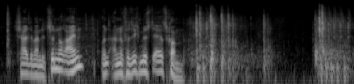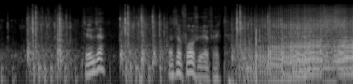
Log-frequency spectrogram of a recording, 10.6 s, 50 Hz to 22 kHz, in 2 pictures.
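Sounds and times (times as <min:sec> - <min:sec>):
speech: 0:00.3 - 0:03.2, 0:06.6 - 0:07.2, 0:07.8 - 0:09.6
vintage DKW two-stroke motorcycle engine running: 0:04.7 - 0:06.5, 0:08.8 - 0:10.6.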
